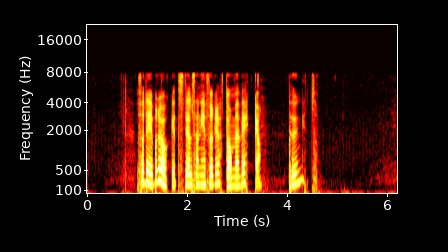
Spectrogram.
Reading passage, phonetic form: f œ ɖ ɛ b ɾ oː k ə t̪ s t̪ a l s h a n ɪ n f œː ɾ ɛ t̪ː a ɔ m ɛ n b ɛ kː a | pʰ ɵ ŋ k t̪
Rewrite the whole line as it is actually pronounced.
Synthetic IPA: f œ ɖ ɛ b ɾ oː k ə t̪ s t̪ ɛ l s h a n ɪ n f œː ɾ ɛ t̪ː a ɔ m ɛ n v ɛ kː a | pʰ ɵ ŋ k t̪

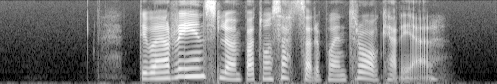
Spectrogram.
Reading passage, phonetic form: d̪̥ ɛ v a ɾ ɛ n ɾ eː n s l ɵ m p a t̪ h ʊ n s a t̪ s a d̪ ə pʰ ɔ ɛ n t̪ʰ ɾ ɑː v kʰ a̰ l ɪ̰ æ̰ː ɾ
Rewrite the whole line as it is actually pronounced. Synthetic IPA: d̪̥ ɛ v a ɾ ɛ n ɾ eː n s l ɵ m p a t̪ h ʊ n s a t̪ s a d̪ ə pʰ ɔ ɛ n t̪ʰ ɾ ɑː v kʰ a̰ ɾ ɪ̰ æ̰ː ɾ

